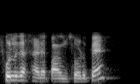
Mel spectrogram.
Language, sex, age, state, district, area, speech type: Hindi, male, 30-45, Bihar, Darbhanga, rural, conversation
